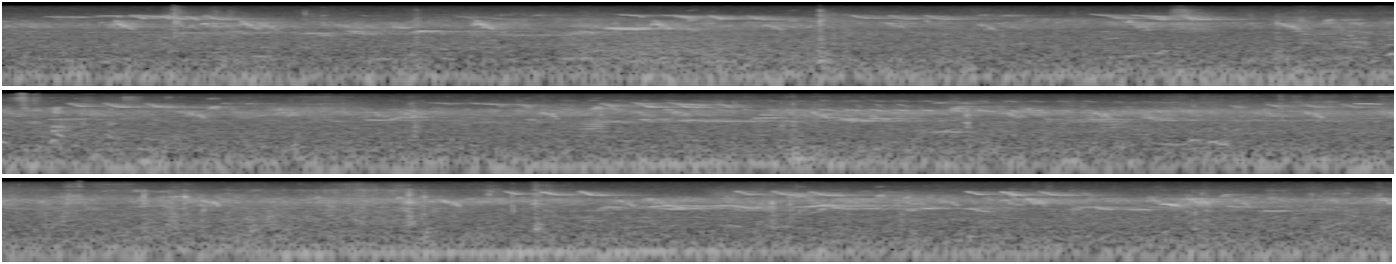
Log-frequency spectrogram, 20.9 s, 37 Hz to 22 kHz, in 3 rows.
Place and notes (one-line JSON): {"title": "Großer Tiergarten, Straße des 17. Juni, Berlin - Berlin. Tiergarten – Am Neuen See", "date": "2012-04-26 11:30:00", "description": "Standort: Bootssteg. Blick Richtung Nordwest.\nKurzbeschreibung: Café-Gäste, Vogelgezwitscher, Reinigung von Booten und Steg, Ausflügler.\nField Recording für die Publikation von Gerhard Paul, Ralph Schock (Hg.) (2013): Sound des Jahrhunderts. Geräusche, Töne, Stimmen - 1889 bis heute (Buch, DVD). Bonn: Bundeszentrale für politische Bildung. ISBN: 978-3-8389-7096-7", "latitude": "52.51", "longitude": "13.34", "timezone": "Europe/Berlin"}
